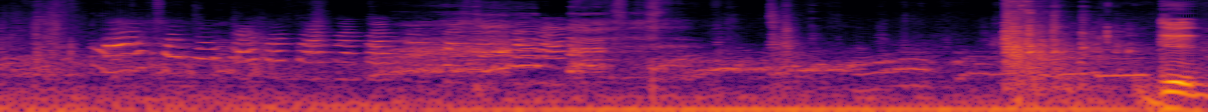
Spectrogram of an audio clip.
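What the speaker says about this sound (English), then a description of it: "I hear the chickens clucking already" Chickens cluck and chortle nearby in short rising bursts over a low steady hum, with a louder squawk near the end.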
